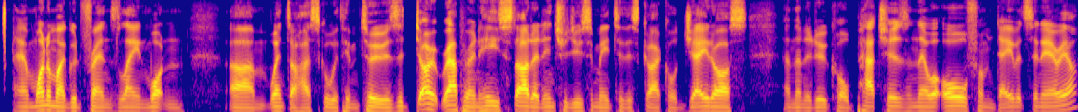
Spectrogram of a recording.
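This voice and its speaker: A fairly quick voice with an Australian accent and fairly even intonation on a very clean recording with a silent background. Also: man, fairly low pitch for a man. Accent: Australian, formerly somewhat American. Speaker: rapper and singer. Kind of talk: casual podcast interview. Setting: podcast streamed live.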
